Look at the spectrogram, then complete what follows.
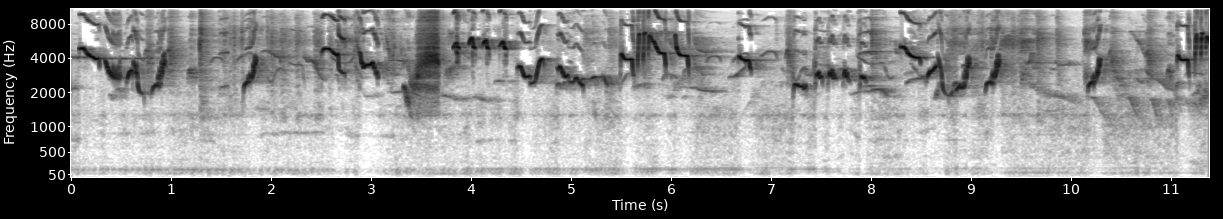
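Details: Oriental magpie-robin (kacer) song stuffed with Java sparrow (gelatik batu) phrases: lively chattering and whistled notes in rapid succession, one harsh rasp early on, with a faint low hum in the background.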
